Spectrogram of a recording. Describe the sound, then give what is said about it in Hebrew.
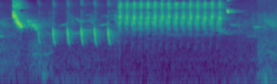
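A small bird sings a quick, bright song: a sharp opening note, a handful of evenly spaced chirps, then a rapid high trill, clear with no talking. “כל בוקר שהתעוררתי בבית אה, בתימורים, אז הייתי יוצאת למרפסת ולגינה, והוא היה בא איתי והוא היה שורק לציפורים, והן היו עונות לו, תמיד, וזה תמיד הקסים אותי.”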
